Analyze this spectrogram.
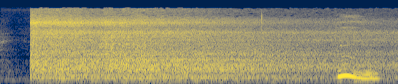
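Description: A steady, full wash of ocean surf starts abruptly and rolls on without pause, with a short hooting tone near the end. No one speaks.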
